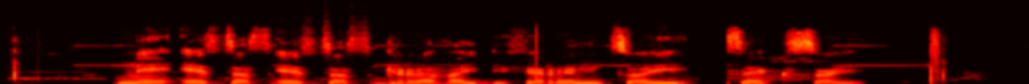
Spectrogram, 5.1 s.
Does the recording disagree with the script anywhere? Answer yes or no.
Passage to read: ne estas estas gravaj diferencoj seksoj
no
